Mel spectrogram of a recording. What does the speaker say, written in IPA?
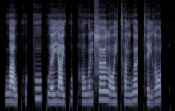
w aː˨˩ w kʷʰ ɪ˨ k̚ f uː˥ kʷ ɛː˨˥ j aː˨ j kʷ ɐ˥ p̚ h o˨˧ w ɵ˧ n s œː˥ l ɔː˨ j kʰ ɐ˧ ŋ w œː˥ t̚ kʰ e˨˩ j l ɔː˥ t̚

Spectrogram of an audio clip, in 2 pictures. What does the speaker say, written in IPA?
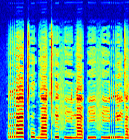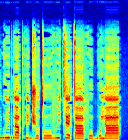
r aː˦ tʰ ʊ˦˨ ɡʷ aː˨ tʰ ɪ˦ f iː˨ n a˦˨ p iː˦ f iː˦ r ĩ˦ ɡ a˨˦ ɡʷ iː˦ r a˨ pʰ ɪ˨ d͡ʒ o˨ t oː˨ v i˦ t͡s ɛ˦˨ t aː˨ f o˨ b o˨ j aː˦

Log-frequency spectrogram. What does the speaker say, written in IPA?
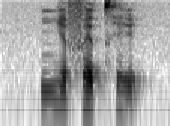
ɲ ɛ f ɛ t̪ʰ e

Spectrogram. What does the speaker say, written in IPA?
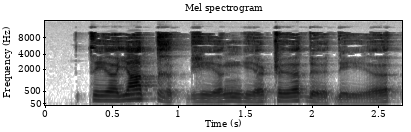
t̪ i˧ ə̯ j a˦˥ t̚ ɣ ə˨˩ k̚ ɣ i˨˩˦ ə̯ ŋ i˨˩˦ ə̯ ʈ ɨ˧˥ ə̯ ɗ ɨ˨˩ ɗ i˨˩˦ ə̯

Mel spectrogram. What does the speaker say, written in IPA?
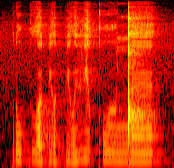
ɾ u kʷ ð ʌ pʲ o pʲ u vʲ e kʷʼ ɯː ŋ͡ǃ ẽ

